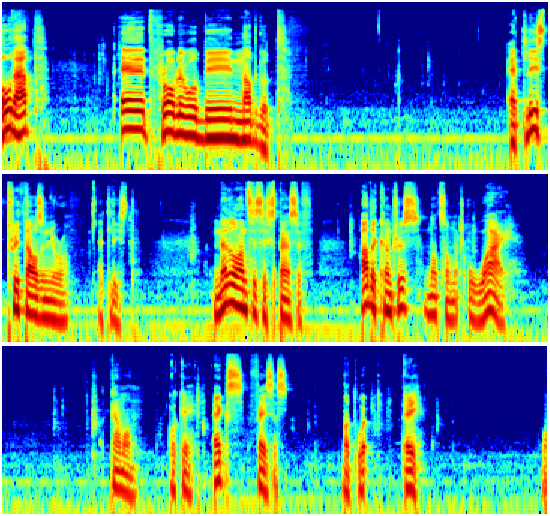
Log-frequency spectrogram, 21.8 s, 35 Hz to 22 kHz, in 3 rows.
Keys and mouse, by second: 1.2 alt+z, 3.1-17.7 drag, 11.7 x, 13.2 ctrl+z, 17.0 x, 19.4 ctrl+z, 20.0 click, 20.4-21.8 middle drag.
